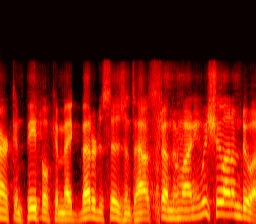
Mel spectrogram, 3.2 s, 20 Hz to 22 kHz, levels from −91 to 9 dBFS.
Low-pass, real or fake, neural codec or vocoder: 7.2 kHz; fake; codec, 16 kHz, about 1 kbps, DyCAST, with the encoder's durations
